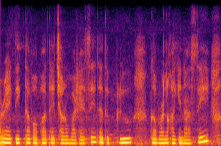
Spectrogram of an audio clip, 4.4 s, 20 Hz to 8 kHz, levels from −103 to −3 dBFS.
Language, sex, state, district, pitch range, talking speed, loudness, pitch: Nagamese, female, Nagaland, Dimapur, 195-215 Hz, 175 wpm, -14 LUFS, 200 Hz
